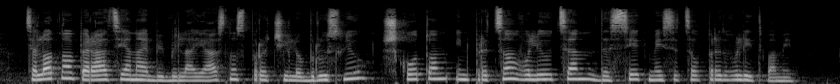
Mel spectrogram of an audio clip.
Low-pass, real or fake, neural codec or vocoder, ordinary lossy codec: 19.8 kHz; real; none; MP3, 64 kbps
